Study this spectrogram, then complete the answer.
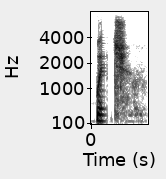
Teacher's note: Así se representaría en lugar de la H y la W, que es la representación que ponen aquí, sería con la semiconsonante labiovelar sordo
